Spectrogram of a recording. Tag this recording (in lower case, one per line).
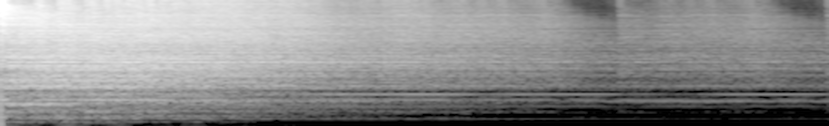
musical instrument
percussion
cymbal
music
hi-hat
